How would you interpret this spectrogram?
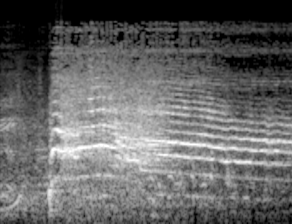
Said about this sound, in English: that's the great Ramsdale hairy thing screaming.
